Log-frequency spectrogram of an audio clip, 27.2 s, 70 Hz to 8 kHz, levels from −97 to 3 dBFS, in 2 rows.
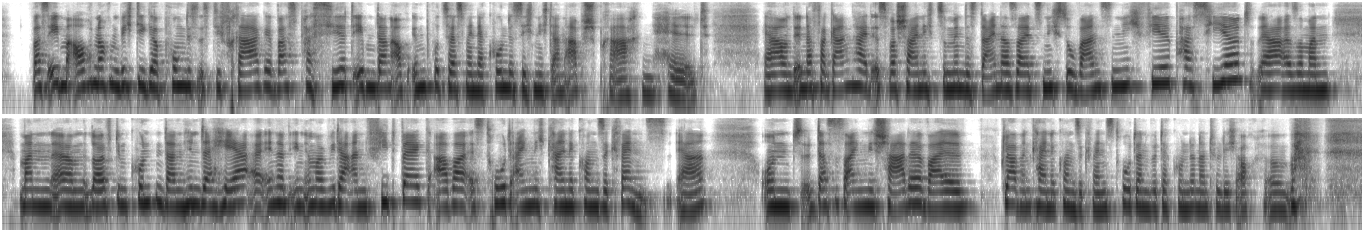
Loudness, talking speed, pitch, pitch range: -20 LUFS, 180 wpm, 200 Hz, 190-215 Hz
